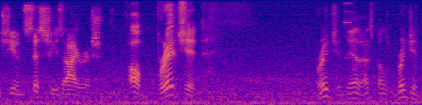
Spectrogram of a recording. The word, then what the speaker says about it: Bridget: You said break it, and I was like break it. Well, that's how it phonetically is spelled. right. No, it's G as in J, like a J sound.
